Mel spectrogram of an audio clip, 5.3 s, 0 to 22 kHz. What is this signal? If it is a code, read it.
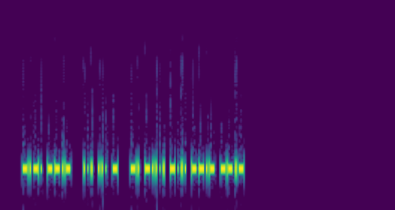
Morse code, heard as a keyed tone, about 50 wpm, 700 Hz. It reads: CQ SST N6BQQ
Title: K1USN SST QSO Practice - 50wpm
